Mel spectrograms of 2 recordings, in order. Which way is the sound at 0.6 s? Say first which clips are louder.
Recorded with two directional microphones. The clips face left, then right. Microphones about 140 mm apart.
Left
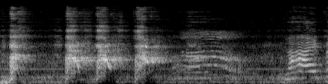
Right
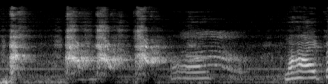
Left 2 dB; 50° left (ahead or behind).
